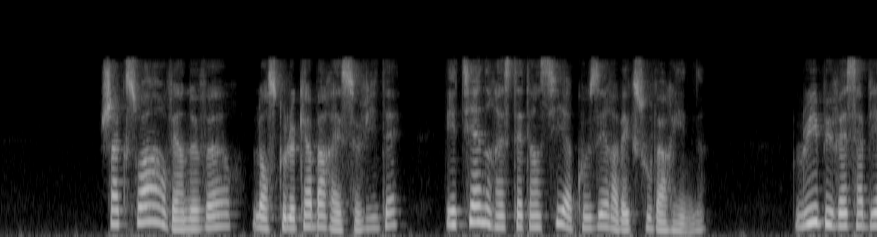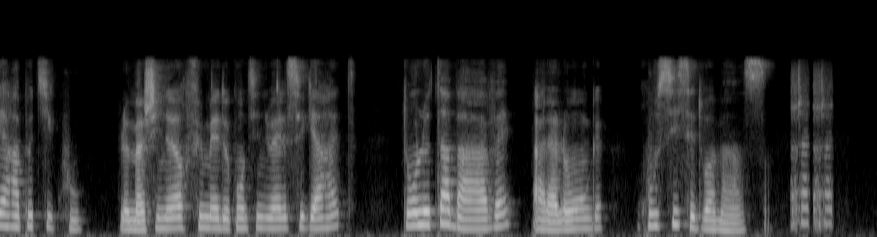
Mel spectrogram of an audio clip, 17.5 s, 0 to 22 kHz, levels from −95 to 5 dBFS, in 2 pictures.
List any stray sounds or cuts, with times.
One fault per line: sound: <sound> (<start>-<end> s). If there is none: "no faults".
sound: laugh (16.7-17.1 s)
